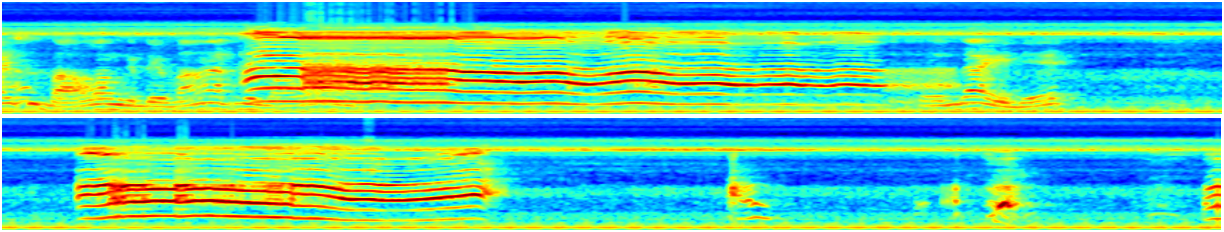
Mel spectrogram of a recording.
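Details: A young child cries loudly in two long, drawn-out bouts of wailing over a steady machine hum, while ill with cough, flu and dengue fever.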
